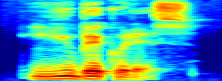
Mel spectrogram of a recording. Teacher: Not oo, but u. We need the y sound, like yellow and yesterday.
